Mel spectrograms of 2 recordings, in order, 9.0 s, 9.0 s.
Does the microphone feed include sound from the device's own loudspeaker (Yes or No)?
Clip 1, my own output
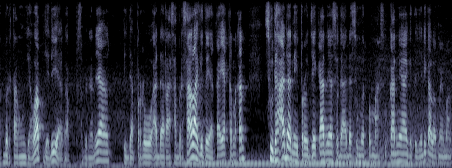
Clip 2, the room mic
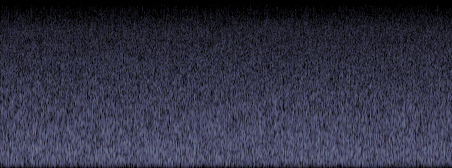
No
